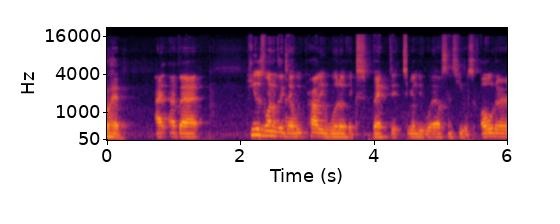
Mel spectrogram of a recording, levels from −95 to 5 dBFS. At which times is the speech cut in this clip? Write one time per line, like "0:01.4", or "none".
0:01.1
0:02.7
0:04.5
